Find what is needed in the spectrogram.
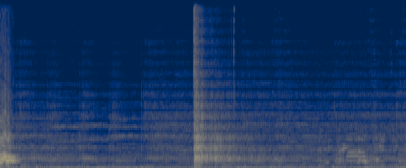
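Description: A single loud, sharp crack about two seconds in, the start signal of a sprint race, with a short tail as it dies away. Steady background music runs underneath, and a loud shout comes right at the start.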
